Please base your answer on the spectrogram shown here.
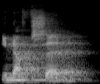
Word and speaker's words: enough said: a little bit quicker enough said enough said the f sound links into that s sound to a certain degree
